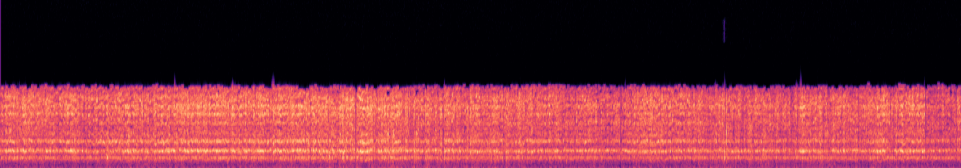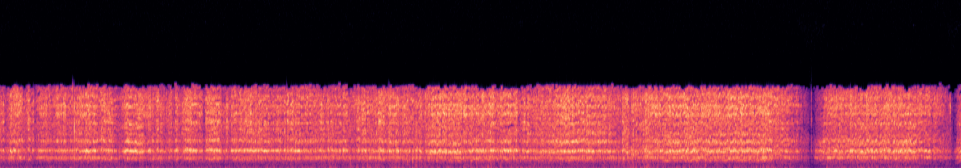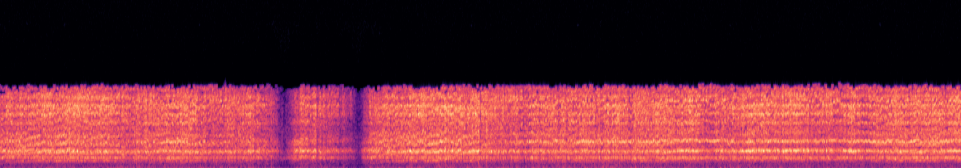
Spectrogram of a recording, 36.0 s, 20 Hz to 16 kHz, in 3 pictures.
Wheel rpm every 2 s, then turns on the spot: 230, 230, 230, 230, 230, 230, 230, 240, 230, 220, 170, 130, 170, 130, 130, 210, 230, 220.
none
